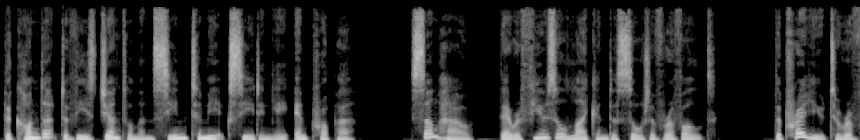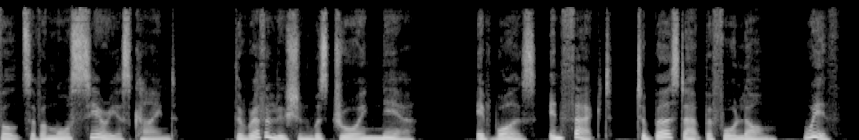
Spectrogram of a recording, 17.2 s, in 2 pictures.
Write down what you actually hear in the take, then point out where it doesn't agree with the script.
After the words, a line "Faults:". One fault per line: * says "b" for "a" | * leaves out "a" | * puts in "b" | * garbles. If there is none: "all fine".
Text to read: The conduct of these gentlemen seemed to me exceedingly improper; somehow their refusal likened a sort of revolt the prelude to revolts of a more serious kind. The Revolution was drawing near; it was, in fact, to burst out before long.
The conduct of these gentlemen seemed to me exceedingly improper; somehow their refusal likened a sort of revolt the prelude to revolts of a more serious kind. The Revolution was drawing near; it was, in fact, to burst out before long. With
Faults:
* puts in "With"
